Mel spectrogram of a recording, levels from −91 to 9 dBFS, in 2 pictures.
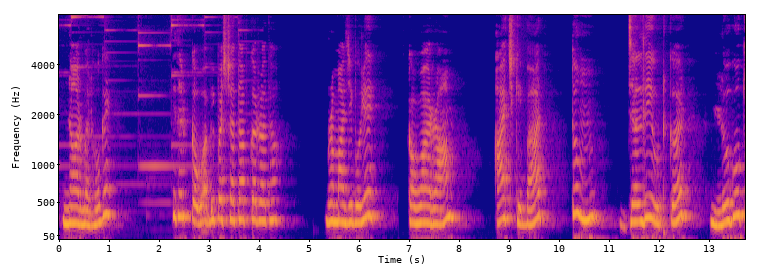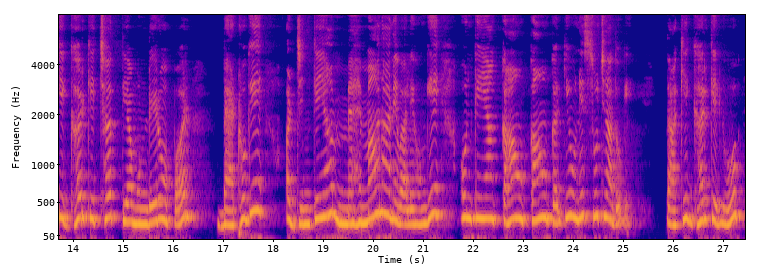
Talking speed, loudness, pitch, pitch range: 105 wpm, -15 LUFS, 265 Hz, 225-300 Hz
